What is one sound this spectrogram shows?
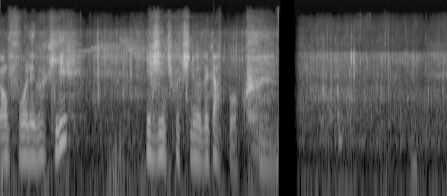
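Bicycle tyres roll over a dirt track.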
